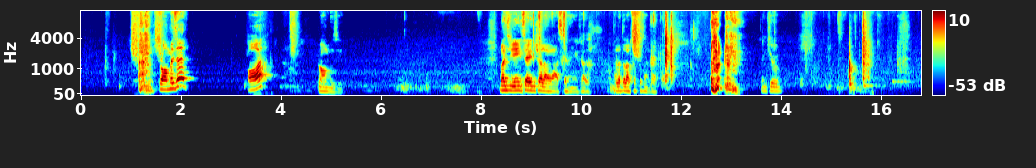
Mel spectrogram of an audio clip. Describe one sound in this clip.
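A man lectures calmly through a microphone, speaking in short bursts.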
